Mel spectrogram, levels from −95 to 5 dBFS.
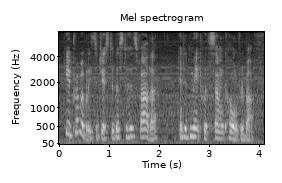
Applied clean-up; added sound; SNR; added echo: none; none; none; none.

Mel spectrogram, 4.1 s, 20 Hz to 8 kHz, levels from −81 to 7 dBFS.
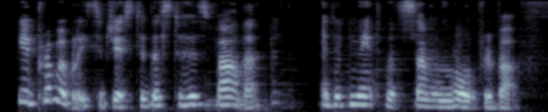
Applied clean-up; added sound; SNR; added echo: neural mask model DeepFilterNet 3.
